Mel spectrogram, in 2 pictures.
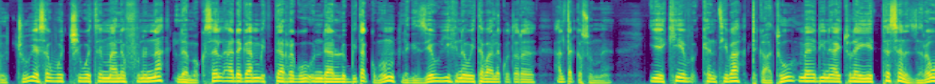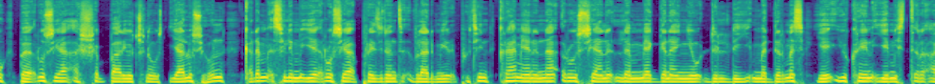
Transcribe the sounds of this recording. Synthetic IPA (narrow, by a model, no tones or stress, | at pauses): o̞t͡ʃːujɛsəwːo̞t͡ʃːhiwɔt̪ʰɨnːaləfunɨnːaləməkʼsəlad̪əɡamjɛt̪ʰəd̪arːəɡuɨnd̪alːubit̪ʼəkʼːumumləɡize̞wjɪhnəwjɛt̪ʰəβaləkʼut̪ʼɨɾ | alt̪ʼəkʼːəsum | jɛkʰievkʰənt̪ʰiβat̪ʼɨkʼa̰t̪ʰuməd̪inawt̪ʰulajːɛt̪ʰːəsənəzːəɾəwb̥əɾusijaʔaʃɛbːaɾiwo̞t͡ʃːnəwjalːusiho̞n | kʼəd̪əmsilɨmjɛɾusijapɾezid̪ənt̪vlad̪miɾpʰut̪ʰinkʰɾemijanɨnːaɾusijanləmːijaɡənaɲːɛwd̪ɨld̪ɨjməd̪ːəɾməsjɛjukʰɾe̞njɛmːist̪ʼɨɾa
